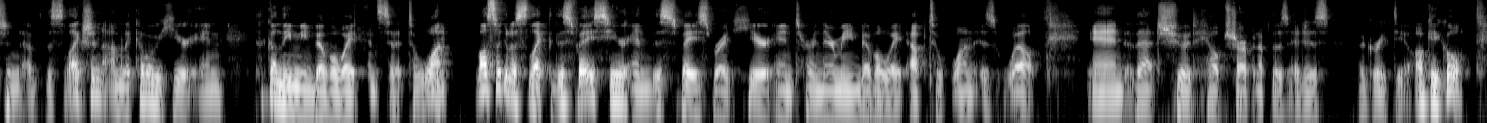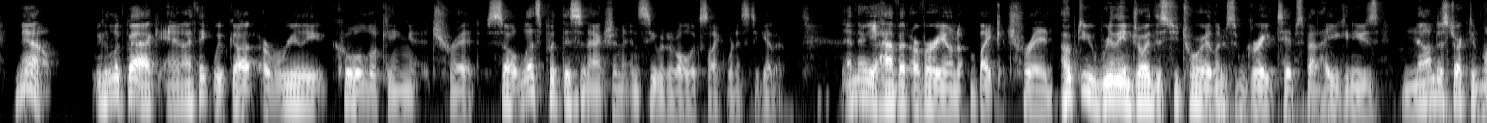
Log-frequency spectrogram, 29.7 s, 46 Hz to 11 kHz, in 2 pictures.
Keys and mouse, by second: 2.4-3.6 drag, 4.4 middle click, 4.6 ctrl+z, 4.6 typing, 4.9 click, 5.3 middle click, 6.2 middle click, 7.7 click, 8.9 middle click, 9.6 click, 10.1 middle click, 10.5 middle click, 12.0 middle click, 12.1 Tab, 12.6 middle click, 13.0 middle click, 14.6 middle click, 15.7 middle click, 16.1 shift+middle click, 16.6 middle click, 17.0 shift+middle click, 17.6 middle click, 17.9 right click, 18.3-19.6 typing, 18.6 middle click, 19.0 middle click, 19.8 middle click, 22.8 click.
